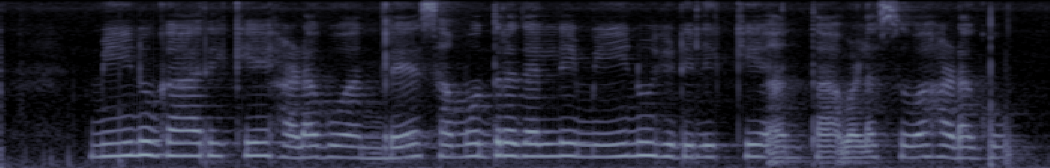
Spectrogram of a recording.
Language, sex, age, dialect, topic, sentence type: Kannada, female, 36-40, Coastal/Dakshin, agriculture, statement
